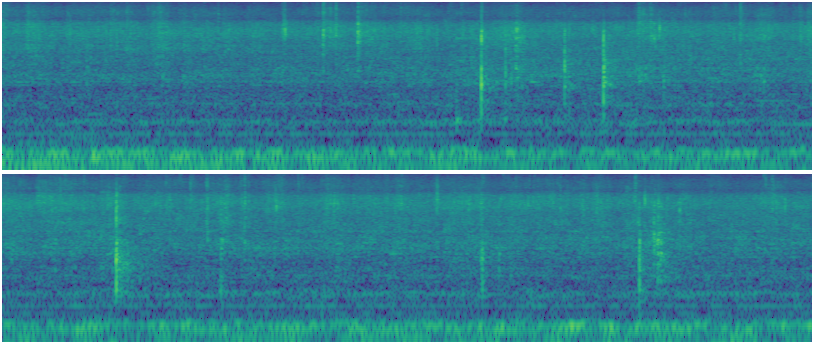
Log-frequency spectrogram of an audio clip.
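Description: A metal spoon stirring and mashing raw minced beef with egg and breadcrumbs in a plastic bowl: a steady wet, crackling mixing noise with a few sharp clicks, over a steady low hum.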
